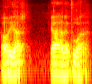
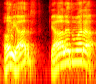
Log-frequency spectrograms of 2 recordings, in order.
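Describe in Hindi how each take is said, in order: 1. यह लाइन सामान्य आवाज़ में बोली गई है। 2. यह लाइन ऊँची पिच में बोली गई है। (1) "नॉर्मल जब बोलेंगे तो ऐसे बोलेंगे" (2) "कॉमेडी कैरेक्टर कर रहे हैं तब आप बोल सकते हैं हाई पिच पे"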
